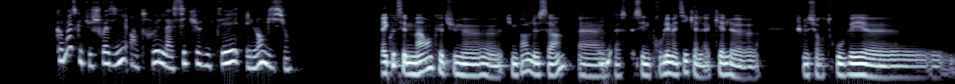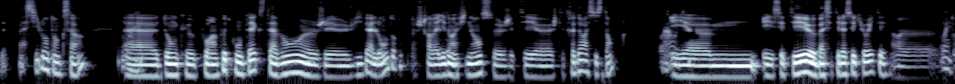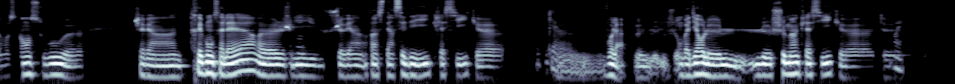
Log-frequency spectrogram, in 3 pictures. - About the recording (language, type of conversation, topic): French, podcast, Comment choisir entre la sécurité et l’ambition ?
- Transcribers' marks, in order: drawn out: "heu"; drawn out: "hem"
